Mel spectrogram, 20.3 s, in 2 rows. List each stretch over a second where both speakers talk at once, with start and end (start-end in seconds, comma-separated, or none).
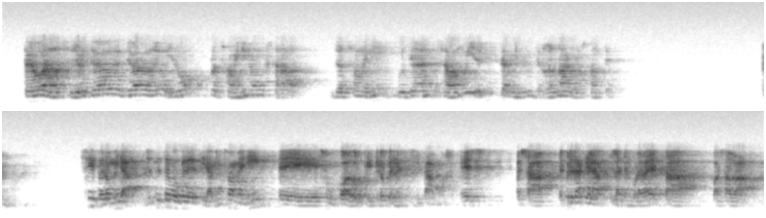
none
